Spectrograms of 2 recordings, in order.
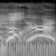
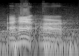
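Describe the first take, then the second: First: It is said in Natsuki's character voice. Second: It is said in a voice unlike Natsuki's.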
